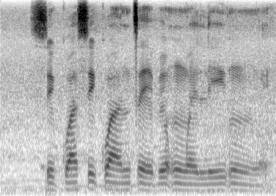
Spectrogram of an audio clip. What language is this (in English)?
Tswana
